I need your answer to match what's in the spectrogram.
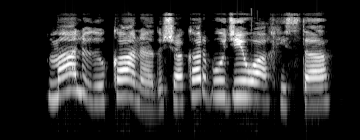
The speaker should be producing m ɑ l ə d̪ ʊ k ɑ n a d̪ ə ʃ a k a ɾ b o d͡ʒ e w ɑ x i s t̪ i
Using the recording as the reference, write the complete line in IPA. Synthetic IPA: m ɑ l ə d̪ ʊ k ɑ n a d̪ ə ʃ a k a ɾ b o d͡ʒ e w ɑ x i s t̪ a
